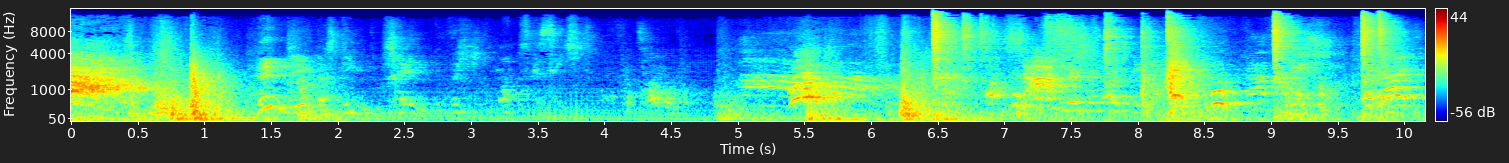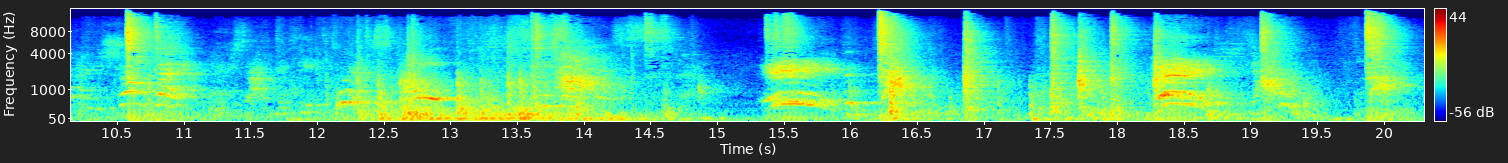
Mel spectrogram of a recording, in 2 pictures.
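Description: Sharp thumps and bangs ring out.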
